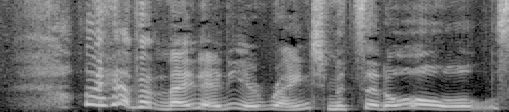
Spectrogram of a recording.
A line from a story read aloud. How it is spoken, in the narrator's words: sobbed the cat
